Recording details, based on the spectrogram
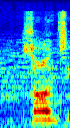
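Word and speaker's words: Xayaseng: Here's Kaylin Zongzi. Kalen Zonzi. What do you hear how this one's spelled? First pitch. Shows a bunt, takes a strike. X-A-Y-A-S-E-N-G. That's Kalen Zonzi.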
